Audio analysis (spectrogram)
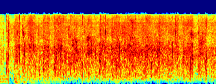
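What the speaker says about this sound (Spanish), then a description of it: "un aplauso por ese libro" Audience applause at a book launch for a newly printed book, a dense, steady burst of clapping that holds at full strength for about four seconds with no voices over it.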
